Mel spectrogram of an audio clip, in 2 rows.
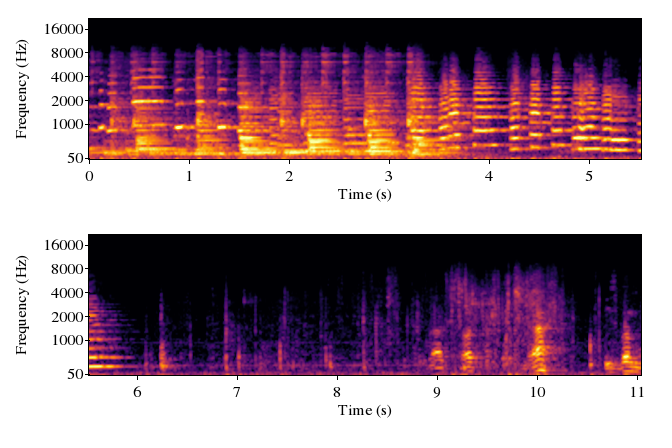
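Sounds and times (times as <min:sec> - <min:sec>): brass-led music: 0:00.0 - 0:06.0.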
